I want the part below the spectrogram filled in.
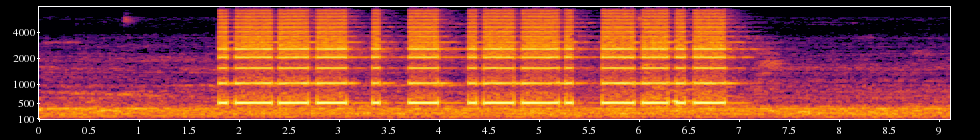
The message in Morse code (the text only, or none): JETPQ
